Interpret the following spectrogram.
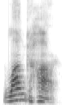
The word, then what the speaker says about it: Langhaar: Um The German words are Deutsch Langhaar. Deutsch Langhaar. And I'll spell that, l a n g h a a r.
